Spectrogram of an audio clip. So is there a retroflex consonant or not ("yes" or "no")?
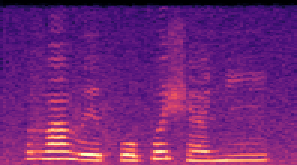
no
